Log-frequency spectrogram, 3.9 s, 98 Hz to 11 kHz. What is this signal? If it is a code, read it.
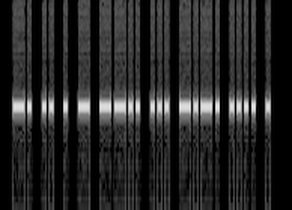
Morse code, heard as a keyed tone, about 25 wpm, 1000 Hz. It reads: NIETZSCHE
